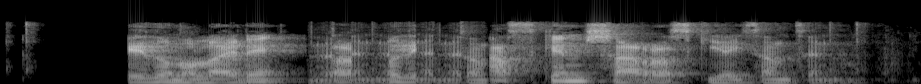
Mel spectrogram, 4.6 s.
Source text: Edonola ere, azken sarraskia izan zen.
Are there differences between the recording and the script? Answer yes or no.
yes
